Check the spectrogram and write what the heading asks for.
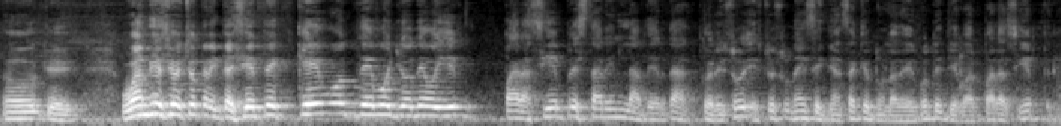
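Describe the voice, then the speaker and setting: A man with a fairly high, expressive, warm voice speaks at a moderate pace. He's a Bible teacher leading a small indoor group, asking questions and leaving sentences open for listeners to finish.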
